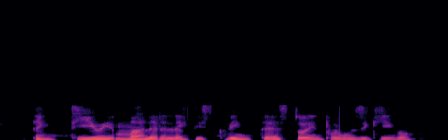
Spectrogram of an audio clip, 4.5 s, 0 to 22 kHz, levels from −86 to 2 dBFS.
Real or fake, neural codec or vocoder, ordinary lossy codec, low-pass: real; none; MP3, 48 kbps; 5.4 kHz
